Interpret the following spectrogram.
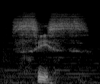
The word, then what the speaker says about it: sis: Number 6 is pronounced sis, and we write it S-I-S, sis.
